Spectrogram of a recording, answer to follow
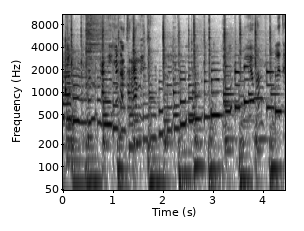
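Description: Background music with a steady bass line and drum beat.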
